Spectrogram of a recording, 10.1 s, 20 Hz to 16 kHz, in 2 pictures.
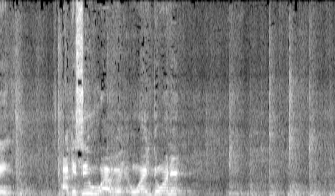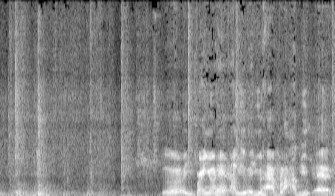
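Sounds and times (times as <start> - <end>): boxing gloves thudding and slapping: 3.4 - 7.1.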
